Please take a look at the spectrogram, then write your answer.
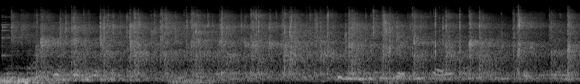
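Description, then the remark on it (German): Audience applause at a University of Konstanz event for a student-organised project week: many hands clapping in a dense, steady patter that stays fairly loud and even throughout, with sharp percussive claps blending into a continuous crackle. “Sie dürfen auch mal klatschen.”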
